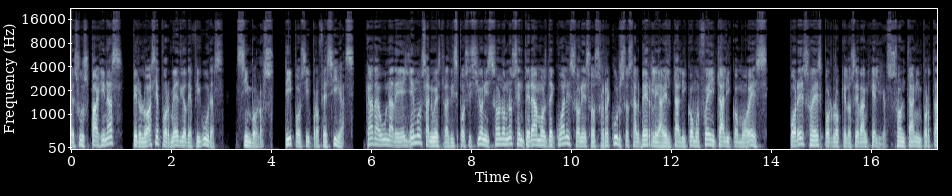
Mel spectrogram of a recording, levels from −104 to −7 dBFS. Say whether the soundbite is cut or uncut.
uncut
